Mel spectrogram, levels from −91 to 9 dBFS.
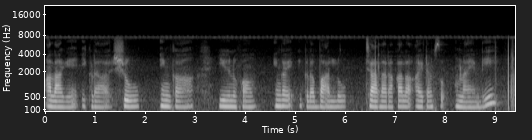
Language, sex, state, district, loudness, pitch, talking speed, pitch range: Telugu, female, Andhra Pradesh, Annamaya, -27 LUFS, 180 Hz, 75 wpm, 175-190 Hz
